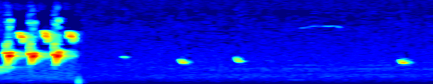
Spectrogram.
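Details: Early-morning nightingale song with a quick loud burst of repeated chattering notes, followed by a few isolated soft whistled notes spaced apart.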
